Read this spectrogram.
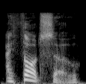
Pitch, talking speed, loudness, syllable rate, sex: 120 Hz, 205 wpm, -17 LUFS, 4.1 syllables/s, male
